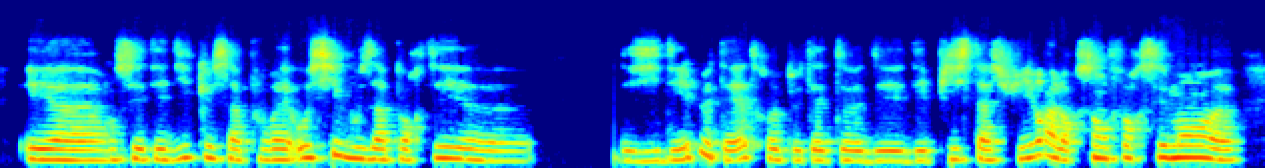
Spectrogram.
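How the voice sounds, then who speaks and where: A woman speaks at a moderate pace with a dark, mellow tone, somewhat breathy and with ordinary pitch variation, against a quiet background. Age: 30s. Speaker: homeschooling mother and blogger. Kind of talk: casual chat.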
